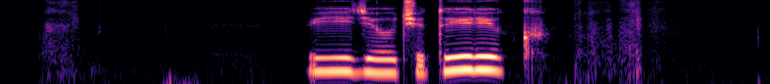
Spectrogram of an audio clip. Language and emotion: Russian, sad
